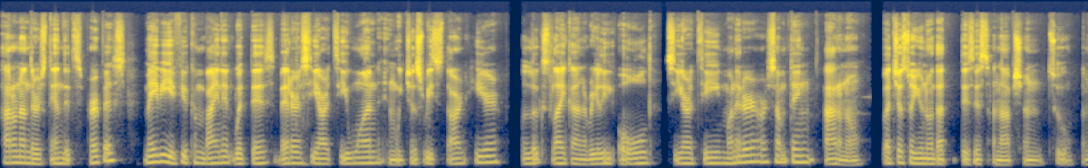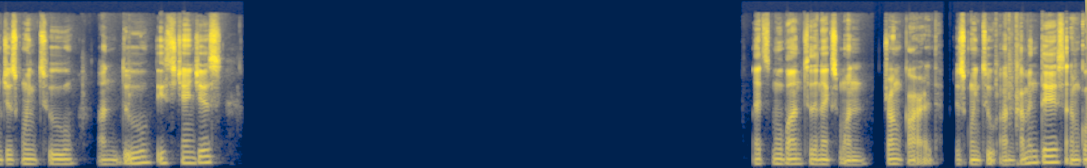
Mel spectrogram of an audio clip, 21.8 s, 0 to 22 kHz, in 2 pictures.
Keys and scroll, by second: 1.4-3.5 typing, 4.4 super+q, 11.7 u, 12.1 u, 13.2 j, 18.3 j, 20.5-21.6 typing.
